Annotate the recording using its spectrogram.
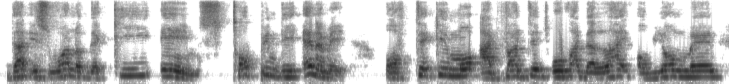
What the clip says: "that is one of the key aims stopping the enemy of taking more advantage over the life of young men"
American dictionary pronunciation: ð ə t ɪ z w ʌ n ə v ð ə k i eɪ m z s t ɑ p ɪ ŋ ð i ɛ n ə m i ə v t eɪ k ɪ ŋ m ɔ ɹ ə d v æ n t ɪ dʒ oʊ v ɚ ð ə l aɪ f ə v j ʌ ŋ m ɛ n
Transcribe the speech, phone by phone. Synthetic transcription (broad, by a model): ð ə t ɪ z w ʌ n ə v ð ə k i eɪ m s t ɑ p ɪ ŋ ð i ɛ n ə m i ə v t eɪ k ɪ ŋ m ɔ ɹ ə d v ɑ n t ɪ dʒ oʊ v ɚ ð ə l aɪ f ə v j ʌ ŋ m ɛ n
